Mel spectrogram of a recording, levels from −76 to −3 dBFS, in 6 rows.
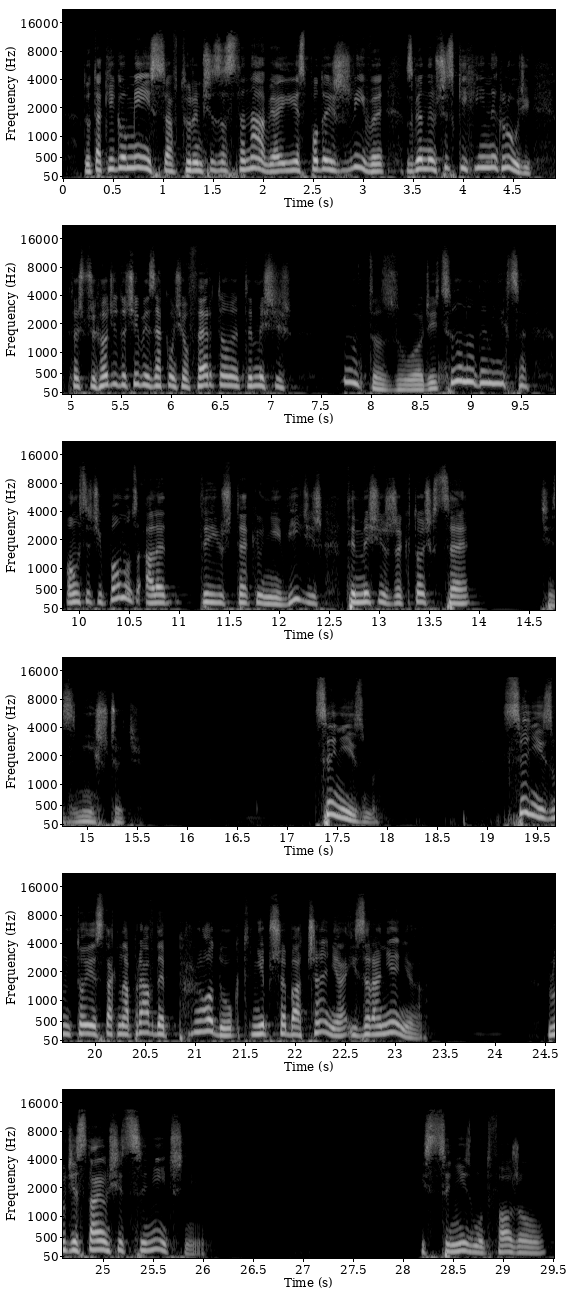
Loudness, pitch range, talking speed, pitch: -31 LUFS, 165-215 Hz, 135 wpm, 195 Hz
